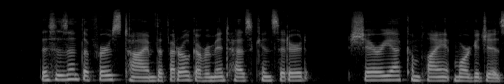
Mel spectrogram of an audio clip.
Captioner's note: speaking French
